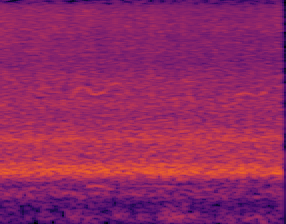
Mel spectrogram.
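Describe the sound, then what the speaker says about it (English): Loud, steady roar of a packed college football stadium crowd at the SMU vs Penn State playoff game, a dense wash of cheering with no break across the moment. "Crowd loud."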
